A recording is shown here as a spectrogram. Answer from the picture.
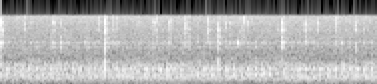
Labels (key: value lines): label: anthrophony, boat engine
recorder: HydroMoth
